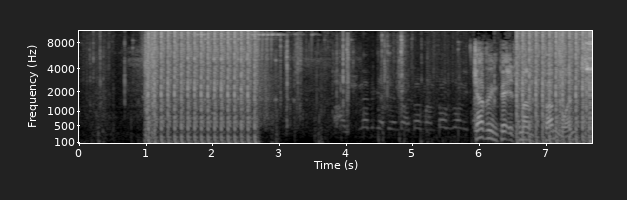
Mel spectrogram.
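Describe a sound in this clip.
A rifle fires rapid automatic bursts at close range.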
